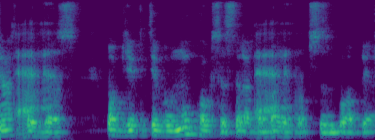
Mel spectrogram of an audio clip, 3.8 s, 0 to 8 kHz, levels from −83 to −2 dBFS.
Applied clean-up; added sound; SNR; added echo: neural mask model DeepFilterNet 3.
